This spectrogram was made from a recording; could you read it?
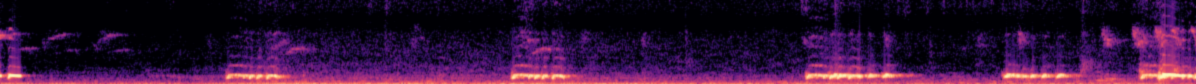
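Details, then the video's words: Zebra dove of local stock with a melodious voice, used to coax quiet birds into calling. Short trilled coo phrases about every two to three seconds, six in all, over a quiet background. "Perkutut LOKAL SUARA MERDU"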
